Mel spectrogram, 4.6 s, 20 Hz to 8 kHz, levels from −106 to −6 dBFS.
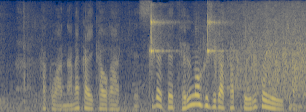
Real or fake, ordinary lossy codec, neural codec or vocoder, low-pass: real; none; none; none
